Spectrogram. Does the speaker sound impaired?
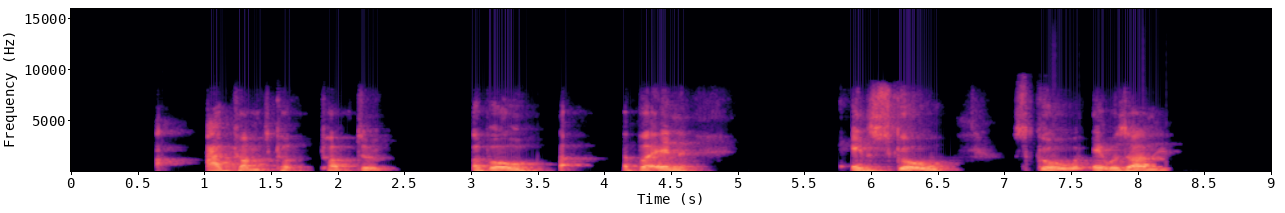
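Yes: stammer; better when comfortable with people around, more articulate when recording for social media; here repeated sounds, repeated words.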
